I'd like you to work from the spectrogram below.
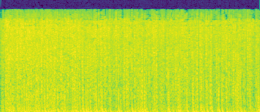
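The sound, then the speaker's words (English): Dense, loud crackling with no pauses, a rapid barrage of tiny popping impacts like heavy rain pelting a taut surface or a storm of static, steady for the whole stretch, no voices; the Cassini space probe flying through the dust and gas of Saturn's rings. “That is the sound of the Cassini space probe.”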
